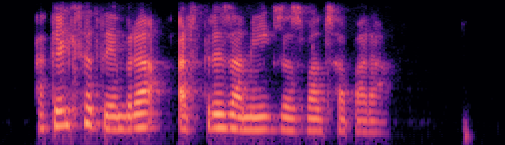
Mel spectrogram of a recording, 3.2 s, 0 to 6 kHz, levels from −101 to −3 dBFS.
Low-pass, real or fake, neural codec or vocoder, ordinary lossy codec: 5.4 kHz; real; none; Opus, 32 kbps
